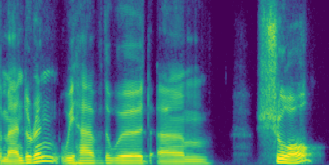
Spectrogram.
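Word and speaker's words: 说: In the Chinese, the Mandarin, we have the word shuo. I try to get that correct. I know it's an H, but it's a long O sound, and then with an A at the end.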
